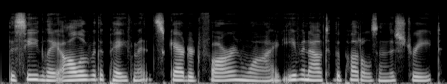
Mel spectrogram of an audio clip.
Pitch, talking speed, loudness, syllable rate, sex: 190 Hz, 255 wpm, -18 LUFS, 6.1 syllables/s, female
